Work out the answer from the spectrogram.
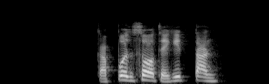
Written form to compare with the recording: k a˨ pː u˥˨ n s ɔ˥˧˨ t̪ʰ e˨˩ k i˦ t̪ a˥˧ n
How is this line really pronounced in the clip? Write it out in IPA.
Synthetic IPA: k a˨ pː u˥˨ n s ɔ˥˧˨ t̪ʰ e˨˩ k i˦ t̪ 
